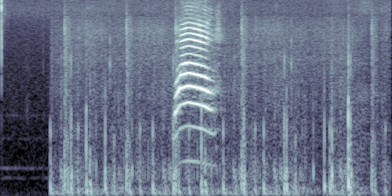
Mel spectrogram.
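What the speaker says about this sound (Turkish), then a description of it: "Miyav seslerini de unutmadık tabii ki de." A single drawn-out cat meow in Minecraft rises over a busy game soundtrack of rapid clicks and thuds.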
